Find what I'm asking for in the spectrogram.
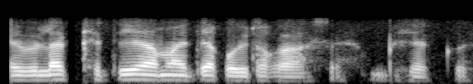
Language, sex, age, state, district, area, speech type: Assamese, male, 30-45, Assam, Charaideo, rural, conversation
